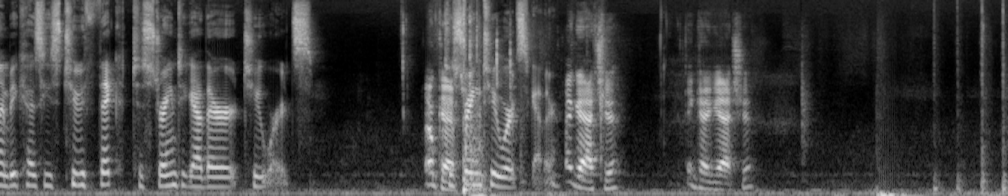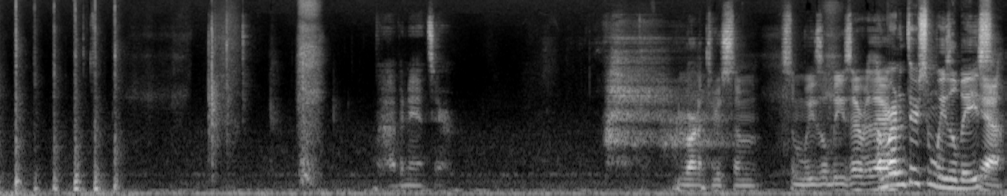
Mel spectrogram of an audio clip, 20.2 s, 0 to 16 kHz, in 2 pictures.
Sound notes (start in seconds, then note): 4.4 hand thumps; 9.3 hand tapping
